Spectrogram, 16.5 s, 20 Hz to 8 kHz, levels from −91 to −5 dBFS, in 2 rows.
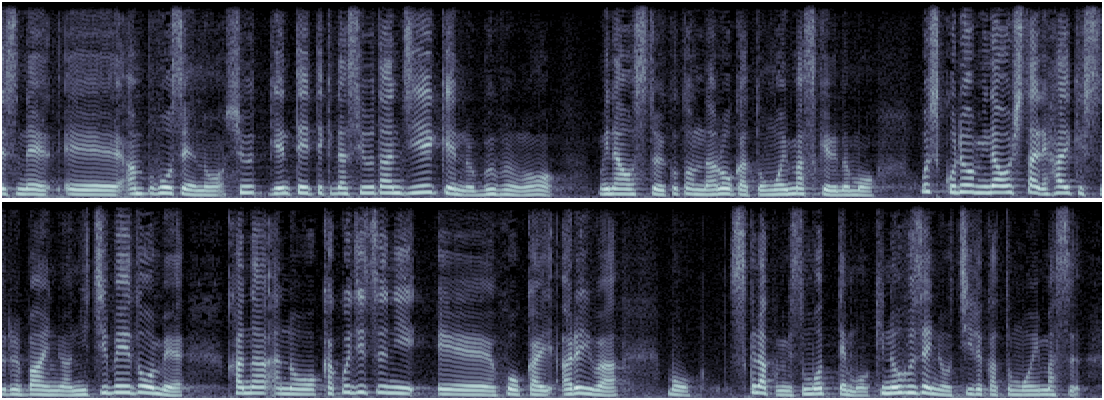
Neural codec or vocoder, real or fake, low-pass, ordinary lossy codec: codec, 16 kHz, 0.9 kbps, LongCat-Audio-Codec; fake; none; none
